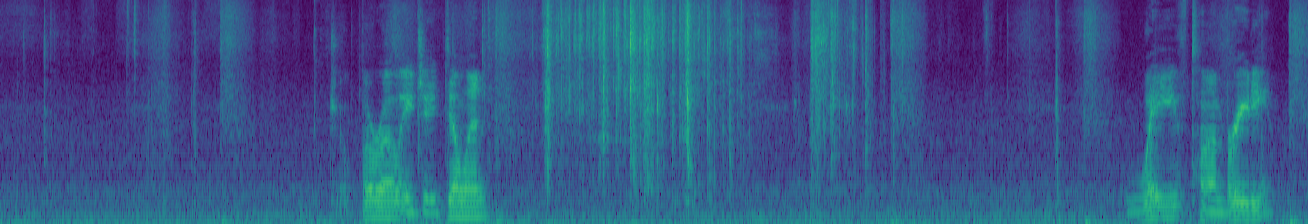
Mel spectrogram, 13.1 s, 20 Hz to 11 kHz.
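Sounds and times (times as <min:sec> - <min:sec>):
foil pack crinkling: 0:04.8 - 0:09.0.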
